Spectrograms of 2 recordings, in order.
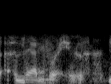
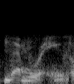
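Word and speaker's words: Devarim (דברים): The Hebrew word for this book is pronounced Devarim. Devarim.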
